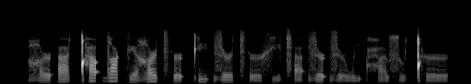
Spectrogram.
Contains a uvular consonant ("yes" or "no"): yes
